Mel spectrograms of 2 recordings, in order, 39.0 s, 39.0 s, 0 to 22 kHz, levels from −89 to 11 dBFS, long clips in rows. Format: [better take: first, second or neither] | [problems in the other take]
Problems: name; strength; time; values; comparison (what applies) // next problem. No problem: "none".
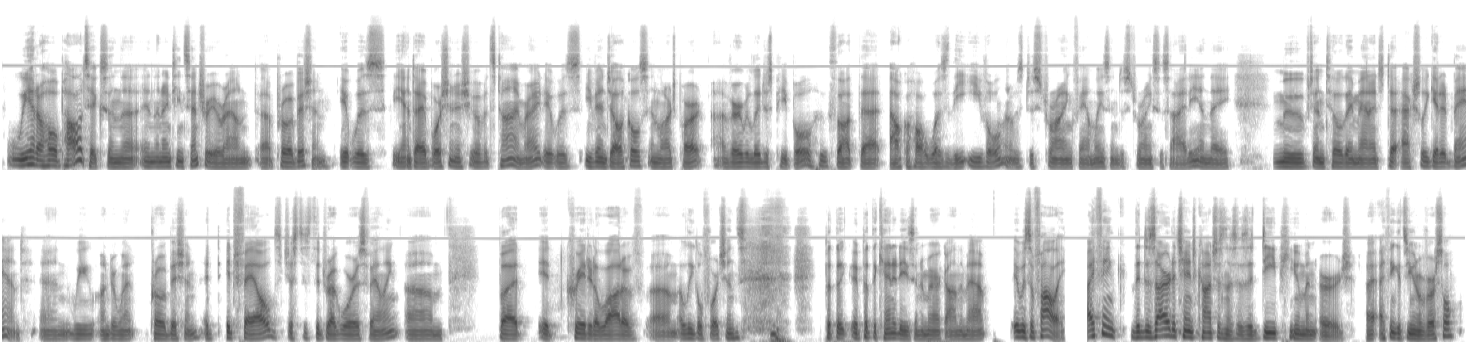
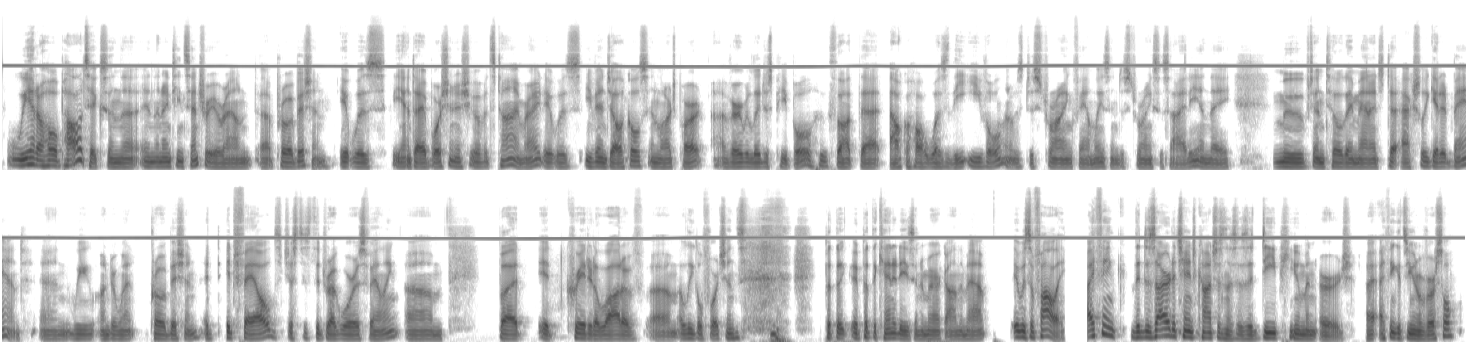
first | high-pitched whine; loud; throughout; 4.5 kHz, 9 dB below the speech; faint in the first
